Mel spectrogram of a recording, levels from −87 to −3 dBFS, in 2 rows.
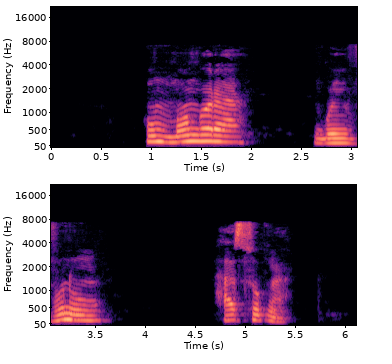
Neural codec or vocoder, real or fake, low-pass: none; real; 7.2 kHz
